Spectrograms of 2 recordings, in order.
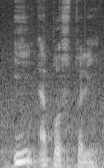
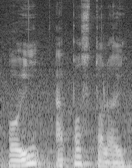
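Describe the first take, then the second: First: The final syllable sounds like 'lee'. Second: The final syllable sounds like 'loy'.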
